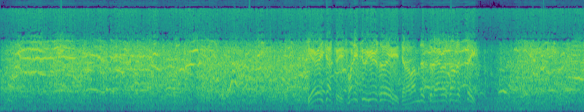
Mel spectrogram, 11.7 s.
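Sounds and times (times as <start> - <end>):
ballpark crowd reacting to foul ball: 0.0 - 11.6
speech: 6.6 - 10.4.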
